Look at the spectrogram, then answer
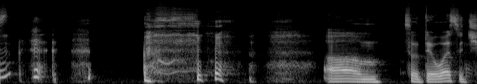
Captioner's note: nervous laughter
